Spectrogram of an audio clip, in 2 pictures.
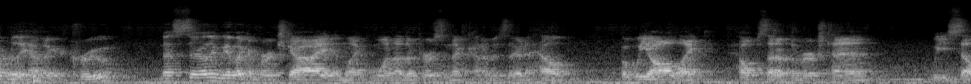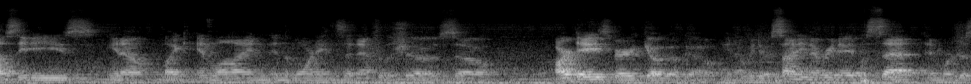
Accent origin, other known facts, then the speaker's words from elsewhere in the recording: Illinois, United States; we're just from Illinois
